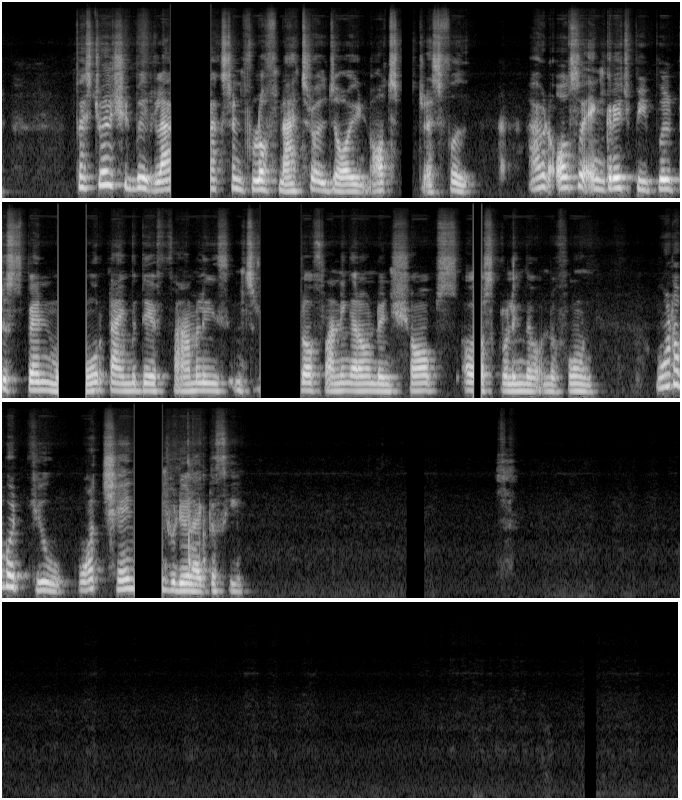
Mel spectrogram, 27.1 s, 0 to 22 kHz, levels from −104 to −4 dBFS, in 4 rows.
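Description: Bluetooth stall dropouts cut the speech to dead silence eight times: at 1.68 s for 405 ms (after "should be"), 3.99 s for 115 ms (after "of natural joy not"), 7.33 s for 284 ms, 9.36 s for 411 ms, 11.49 s for 82 ms, 14.88 s for 282 ms (before "would you like to"), 17.60 s for 181 ms, and 26.16 s for 118 ms. Each gap is likely radio interference holding back packets until the headphone buffer ran empty, with sound returning once the resent data arrived.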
